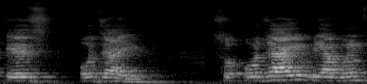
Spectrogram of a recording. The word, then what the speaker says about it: ogive: Some people say ogive and all, but the correct pronunciation is ogive.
